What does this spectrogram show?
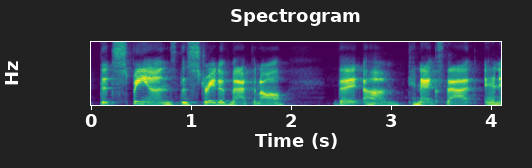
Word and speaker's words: Mackinac: that I'm not it's they're both pronounced Mackinac so win it whether it's ends in an AW or an AC still Mackinac I didn't realize that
